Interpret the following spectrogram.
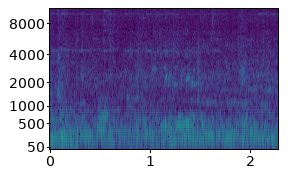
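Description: Crowd babble: many people talking at once, no single voice standing out.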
